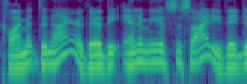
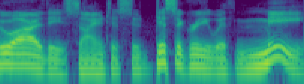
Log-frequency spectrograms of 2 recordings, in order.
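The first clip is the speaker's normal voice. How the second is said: big, loud, booming godlike voice, drawn-out me; 4 semitones lower, 5 dB louder than usual. Recounting what Suzuki said at the mic, retelling Suzuki's big booming voice. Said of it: "in this big booming voice, like God was speaking".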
